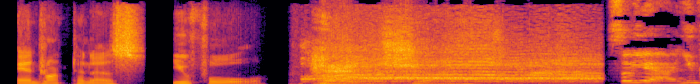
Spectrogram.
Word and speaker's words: Androctonus: It's pronounced Androctonus, you fool.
